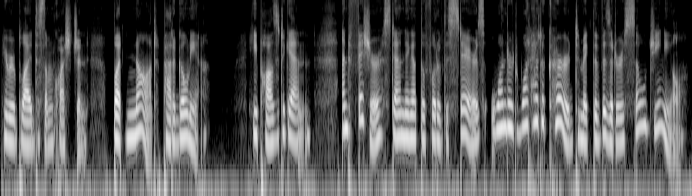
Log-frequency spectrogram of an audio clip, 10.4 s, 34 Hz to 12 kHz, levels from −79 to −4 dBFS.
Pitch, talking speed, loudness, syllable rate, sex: 205 Hz, 175 wpm, -20 LUFS, 5.2 syllables/s, female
